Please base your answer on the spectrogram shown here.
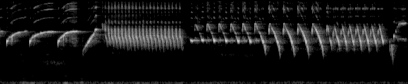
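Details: Canary singing to get young canaries to respond: three upward-curving whistles, a long harsh buzzy roll, then rapid repeated chirps turning into quick downward sweeps.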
